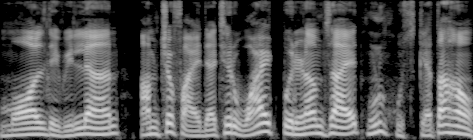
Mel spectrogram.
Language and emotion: Goan Konkani, fearful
